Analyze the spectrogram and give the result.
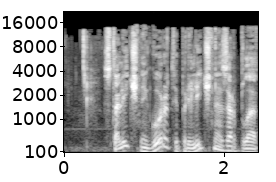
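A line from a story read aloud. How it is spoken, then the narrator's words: Quiet. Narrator (Russian): сказал Бородатый негромко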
